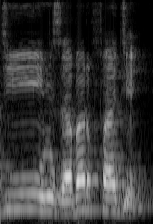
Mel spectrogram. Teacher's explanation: سلام ہی حتی مطلع جیم زبر فج، جیم کے اوپر جزم ہے، جزم والا حرف کو پیچھے والا حرف فا سے ملا کر پڑھیں گے، اور جیم حروف قلقلہ میں سے ہے اور اس پر جزم ہے، اس لیے جیم میں قلقلہ ہوگا۔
